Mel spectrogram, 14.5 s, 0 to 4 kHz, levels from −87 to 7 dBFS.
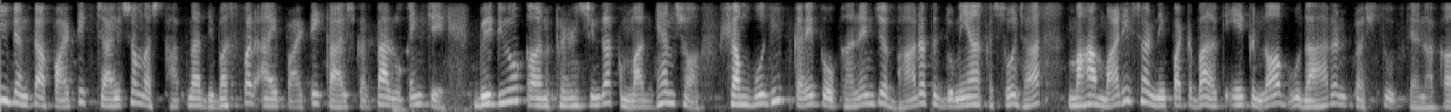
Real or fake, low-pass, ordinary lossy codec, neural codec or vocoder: fake; 3.6 kHz; none; codec, 16 kHz, 1 kbps, X-Codec, HuBERT features, trained on balanced general audio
